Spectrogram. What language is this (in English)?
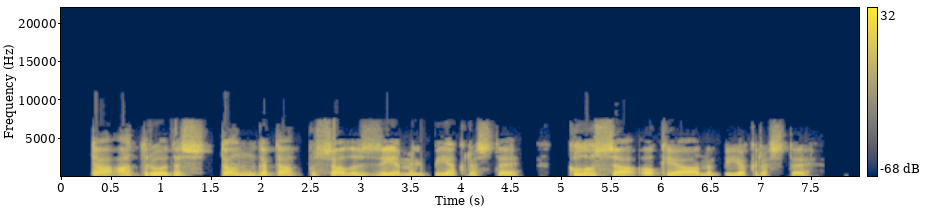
Latvian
